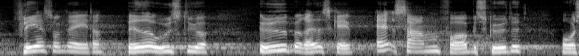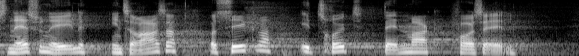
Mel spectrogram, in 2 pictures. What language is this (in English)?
Danish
